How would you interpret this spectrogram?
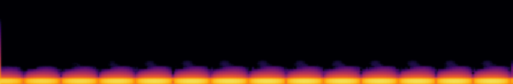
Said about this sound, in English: I will play a frequency in your left ear and a slightly different frequency in your right. These are flat tones, but when heard together, your brain creates a rhythmic beat.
